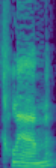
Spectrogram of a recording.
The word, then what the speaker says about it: climb: long long time ago there's Klim we think we'd add a silent e but instead you remember what we're going to add that's right it's a be silent and be the next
